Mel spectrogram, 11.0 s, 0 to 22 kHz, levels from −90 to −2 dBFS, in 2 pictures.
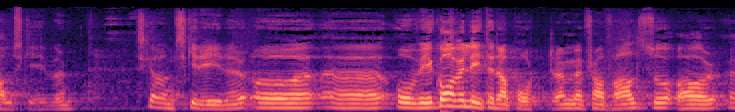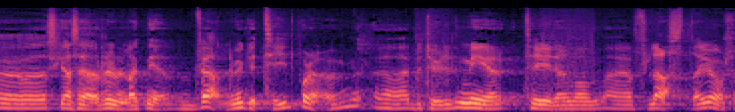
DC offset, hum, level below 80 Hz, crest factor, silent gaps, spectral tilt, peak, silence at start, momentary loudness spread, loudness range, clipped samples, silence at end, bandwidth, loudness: under 0.1%; none; -66 dBFS; 18 dB; none; -4.5 dB/octave; -4 dBFS; 0 s; 13 LU; 7 LU; under 0.1%; 0 s; 17 kHz; -23 LUFS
